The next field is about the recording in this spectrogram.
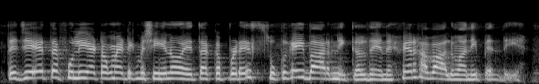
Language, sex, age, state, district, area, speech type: Punjabi, female, 30-45, Punjab, Amritsar, urban, spontaneous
